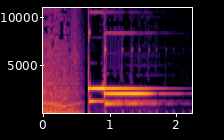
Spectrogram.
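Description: Background music fades out, then a two-note falling chime sounds, a bright ding followed at once by a lower one, ringing out for about a second.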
